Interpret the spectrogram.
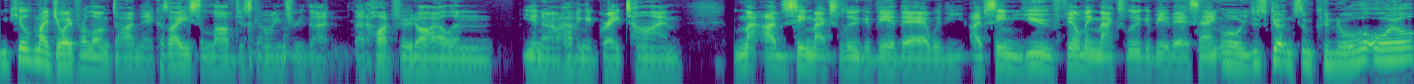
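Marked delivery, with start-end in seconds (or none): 12.2-14.2 disapproving, judgy bro tone. Imitating the other speaker scolding a shopper about canola oil: imitating Crosby as a judgy bro. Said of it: "me impersonating you, telling Lugavere".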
